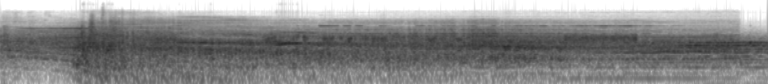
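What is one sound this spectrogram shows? A huge explosion booms and rumbles on.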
